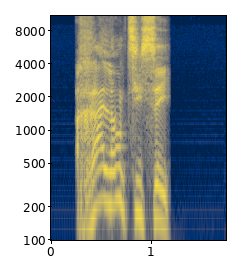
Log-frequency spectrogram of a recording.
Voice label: Pathfinder French Canadian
